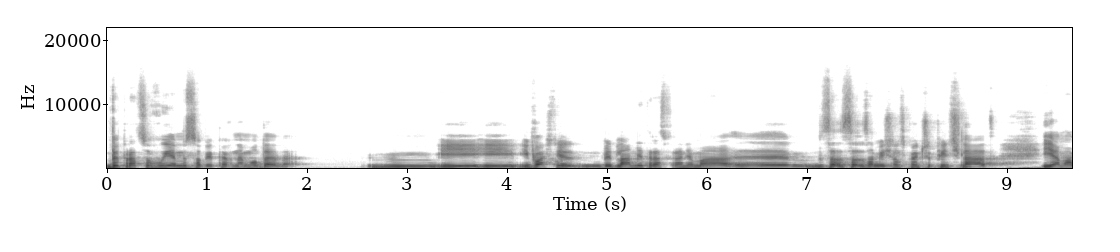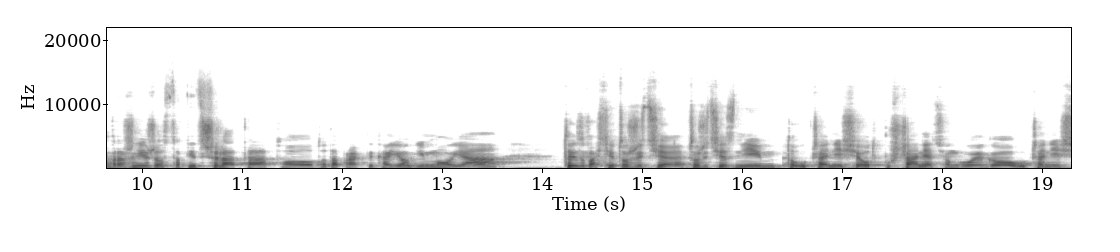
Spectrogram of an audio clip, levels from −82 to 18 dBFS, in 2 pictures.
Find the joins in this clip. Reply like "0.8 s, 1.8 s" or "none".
16.4 s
